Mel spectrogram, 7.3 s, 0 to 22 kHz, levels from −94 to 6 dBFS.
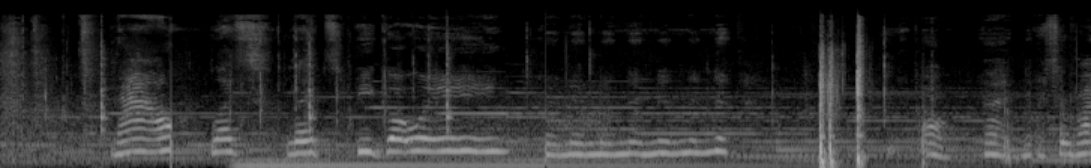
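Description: Damaged data in a compressed stream appears at 1.14–1.17 s, 3.63–3.66 s and 6.86–6.90 s. Each time, corrupted bytes make the decoder misread frames and lose sync until it finds the next valid header, producing a brief chirp or blip of roughly 30 ms.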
